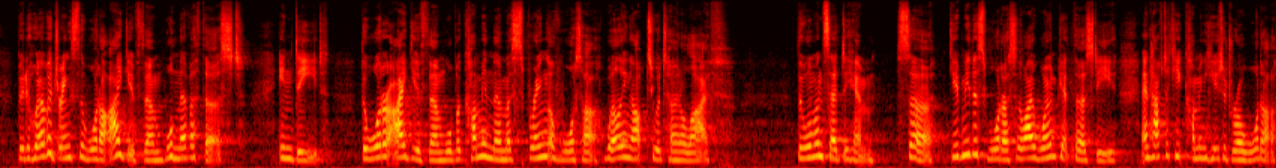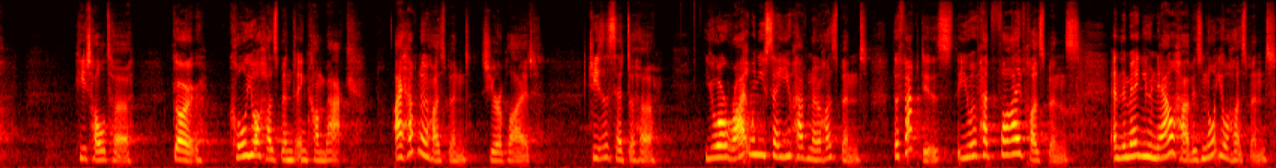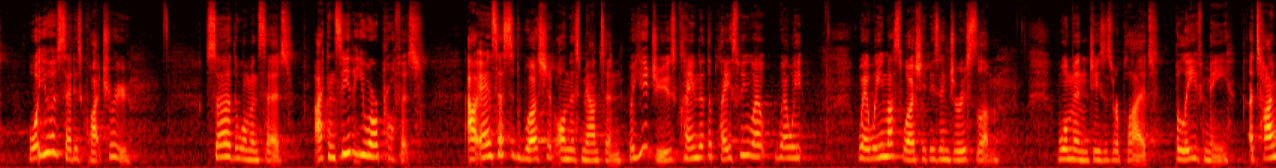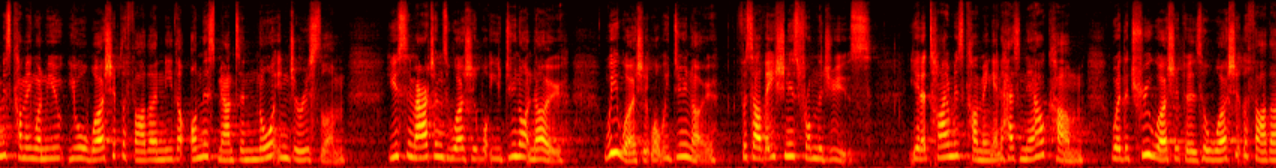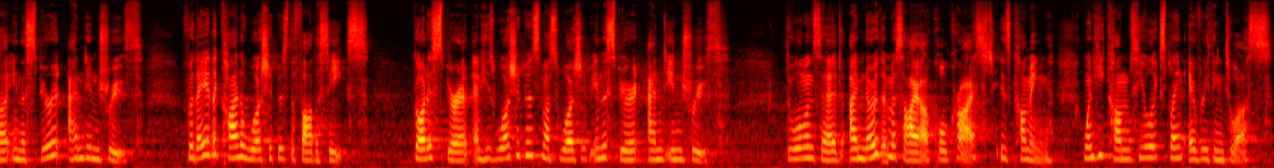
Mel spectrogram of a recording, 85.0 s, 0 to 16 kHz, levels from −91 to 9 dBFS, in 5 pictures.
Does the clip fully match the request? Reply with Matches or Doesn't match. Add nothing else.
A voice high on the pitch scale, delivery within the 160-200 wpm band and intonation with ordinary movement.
Matches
